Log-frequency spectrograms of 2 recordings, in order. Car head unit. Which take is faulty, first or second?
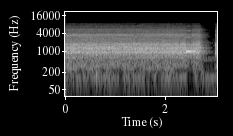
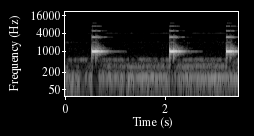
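second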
